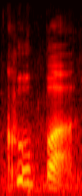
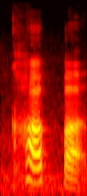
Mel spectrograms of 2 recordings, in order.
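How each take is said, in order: First: The first vowel is a long 'oo' sound. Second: The first vowel is a short 'u' sound. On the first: The speaker calls it wrong. "for some reason they say Koopa. It's not Koopa" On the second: The speaker calls it right. "It's Cuppa, like cup of coffee"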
